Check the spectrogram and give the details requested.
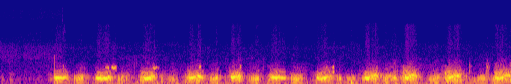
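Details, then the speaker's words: Whistling, musical breath sounds from turbulent airflow, played in a pathophysiology lecture; wheezes in bronchiolitis. "los sonidos que ustedes van a tener que es como un silvido no y es por eso es que se dice sibilante se meja ese silvido"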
